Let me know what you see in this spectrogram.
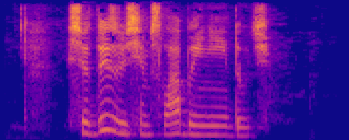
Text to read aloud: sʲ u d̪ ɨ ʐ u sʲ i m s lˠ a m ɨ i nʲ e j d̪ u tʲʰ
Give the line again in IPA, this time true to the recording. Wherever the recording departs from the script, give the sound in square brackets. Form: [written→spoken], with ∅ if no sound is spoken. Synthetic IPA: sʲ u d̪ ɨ [ʐ→z] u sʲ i m s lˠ a [m→b] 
